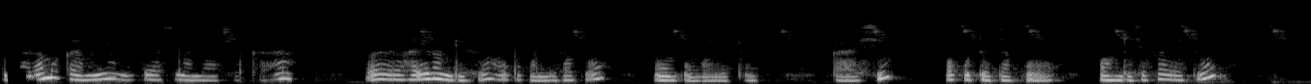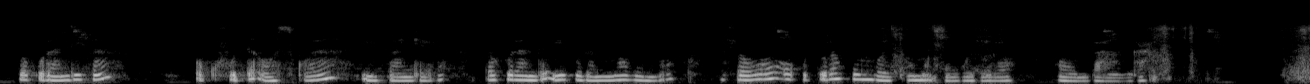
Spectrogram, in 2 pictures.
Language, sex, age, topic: Oshiwambo, female, 25-35, finance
